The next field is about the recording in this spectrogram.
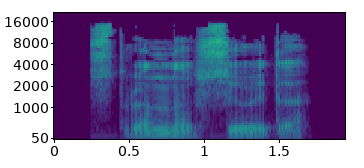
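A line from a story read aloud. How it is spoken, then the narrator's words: Muffled mutter under breath. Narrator (Russian): глухо пробурчал Самат себе под нос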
